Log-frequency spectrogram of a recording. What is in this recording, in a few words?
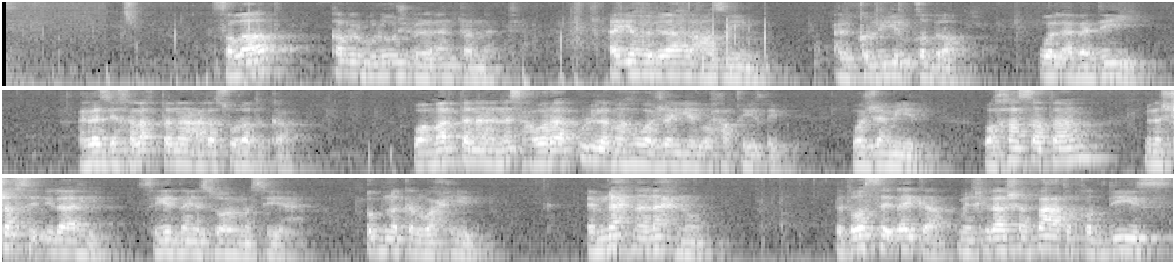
internet prayer arabic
